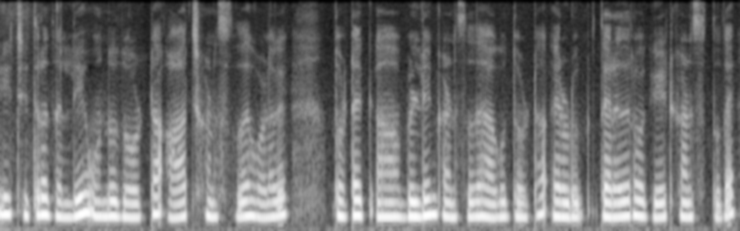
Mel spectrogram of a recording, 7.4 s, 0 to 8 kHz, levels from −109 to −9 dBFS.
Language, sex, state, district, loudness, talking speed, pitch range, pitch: Kannada, female, Karnataka, Bellary, -15 LUFS, 130 wpm, 185-215 Hz, 195 Hz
